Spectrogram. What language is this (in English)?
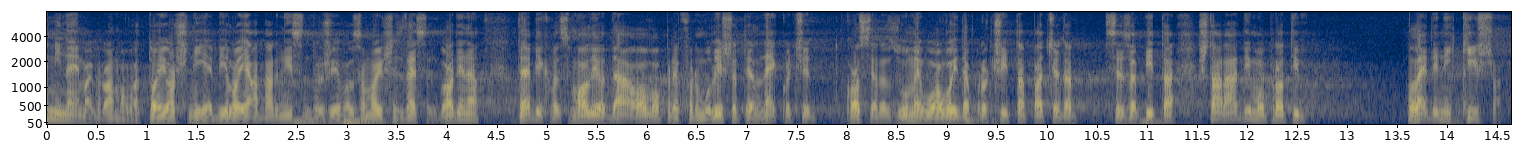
Serbian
